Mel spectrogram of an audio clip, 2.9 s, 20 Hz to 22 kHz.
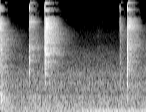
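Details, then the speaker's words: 1990 Casablanca Ventura ceiling fan, Intellitouch control board after capacitor replacement: faint clicks then one sharp crackling pop as the board blows a component on power-up; light kit still works, smoke smell, capacitor hot, board removed. "Well, we're definitely not keeping this circuit board on any longer. I'm honestly my heart is racing so much. O smells like smoke in here."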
